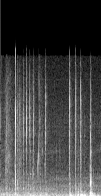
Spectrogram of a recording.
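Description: A few irregular sharp clicks and taps from the camera being handled as it is swung round.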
